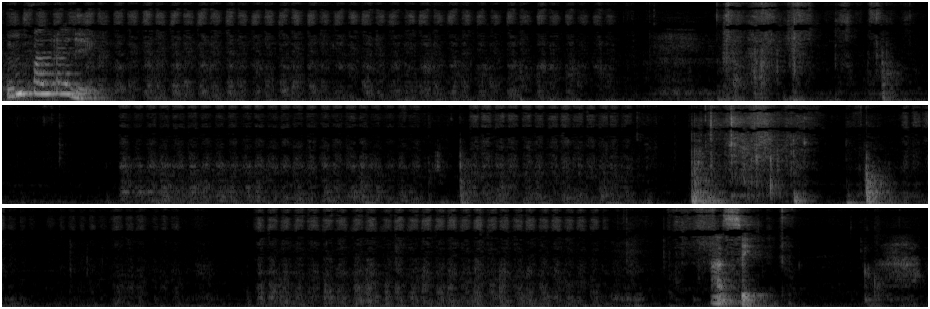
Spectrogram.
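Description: A coloured pencil scratches softly across paper.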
